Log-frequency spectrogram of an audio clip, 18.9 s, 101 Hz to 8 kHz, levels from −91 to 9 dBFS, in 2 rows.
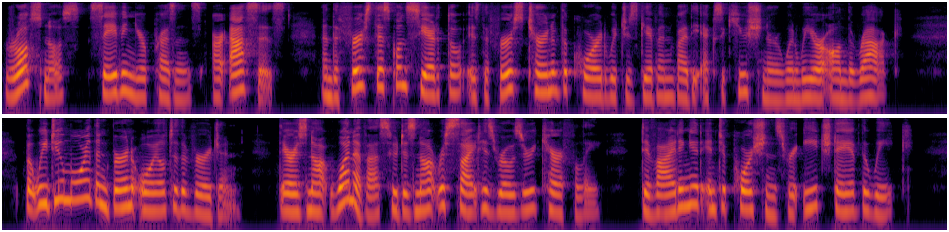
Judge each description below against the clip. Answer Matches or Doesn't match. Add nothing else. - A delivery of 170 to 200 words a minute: Matches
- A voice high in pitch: Matches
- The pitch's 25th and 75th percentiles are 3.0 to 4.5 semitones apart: Matches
